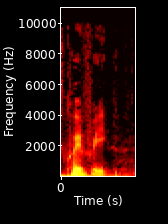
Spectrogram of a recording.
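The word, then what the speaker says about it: qvevri: But in English, we spell it with a Q and it's pronounced quevry.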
